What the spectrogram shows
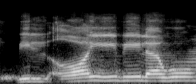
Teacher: ان الذین یخشون ربهم بالغیب لهم، غین بھی موٹا، بالغیب لهم غین یہاں پر بھی موٹا پڑا جائے گا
